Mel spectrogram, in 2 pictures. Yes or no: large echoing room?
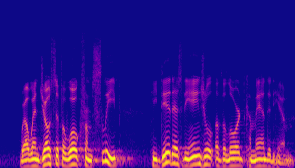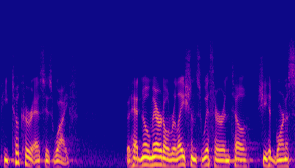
yes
